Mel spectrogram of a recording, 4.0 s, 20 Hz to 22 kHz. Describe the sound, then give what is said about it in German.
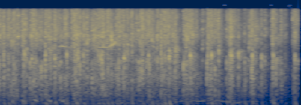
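Audience applause at the 2009 HörMöwe radio award ceremony, a loud, dense burst of clapping that carries on steadily and then thins with a few dips toward the end. “Ein extra Applaus für Sprout.”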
